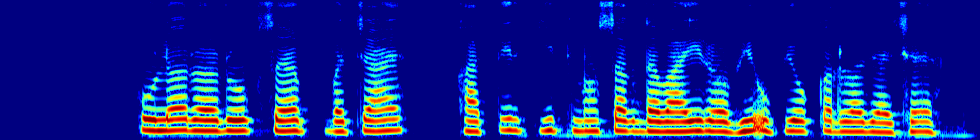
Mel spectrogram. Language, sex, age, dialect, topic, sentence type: Maithili, female, 18-24, Angika, agriculture, statement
